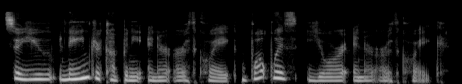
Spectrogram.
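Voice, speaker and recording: A woman's voice: on the low side, lively intonation, moderate pace, gravelly, dark tone, dry recording, studio quality. A woman hosting a podcast, asking the guest direct, brief questions. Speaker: podcast host. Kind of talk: interview questions.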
